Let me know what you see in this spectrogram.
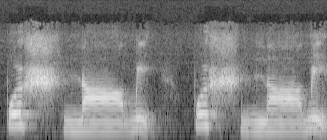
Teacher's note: पोटफोड्या श म्हणताना जीभ टाळ्याकडे जाते पण टाळ्याला चिकटत नाही आणि बाणातला न म्हणताना मात्र जीभ टाळ्याला चिकटते.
